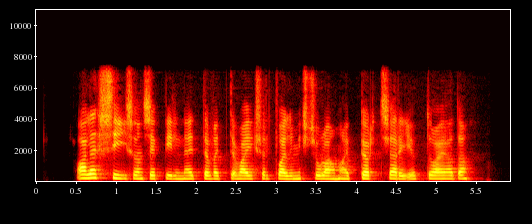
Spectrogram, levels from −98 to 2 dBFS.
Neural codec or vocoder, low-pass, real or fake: codec, 16 kHz, 0.8 kbps, ZipCodec; 7.2 kHz; fake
